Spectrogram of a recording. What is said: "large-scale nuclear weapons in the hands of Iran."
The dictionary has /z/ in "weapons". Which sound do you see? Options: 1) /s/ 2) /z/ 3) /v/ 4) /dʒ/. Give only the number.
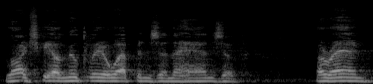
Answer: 2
